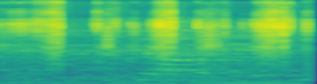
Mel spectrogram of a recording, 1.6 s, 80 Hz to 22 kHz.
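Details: Timing belt still within its service interval, about 20,000 km on it, very loud after running nearly 10 minutes: repeated high-pitched rubbing hiss pulsing about twice a second, thought to be belt rubber rubbing the metal pulleys. Suspected, not confirmed.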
